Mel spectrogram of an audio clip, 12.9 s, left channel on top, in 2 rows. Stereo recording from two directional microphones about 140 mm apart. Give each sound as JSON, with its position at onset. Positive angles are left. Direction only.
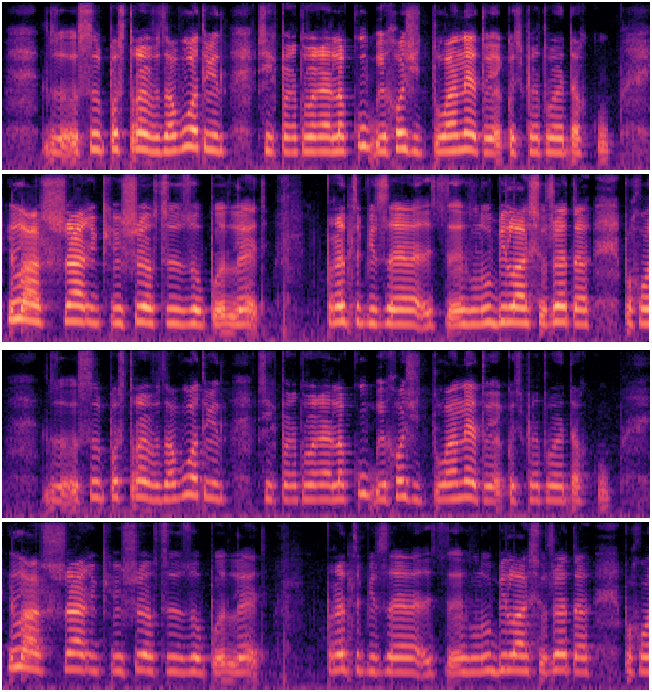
{"t": 0.4, "sound": "speech", "side_deg": 20}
